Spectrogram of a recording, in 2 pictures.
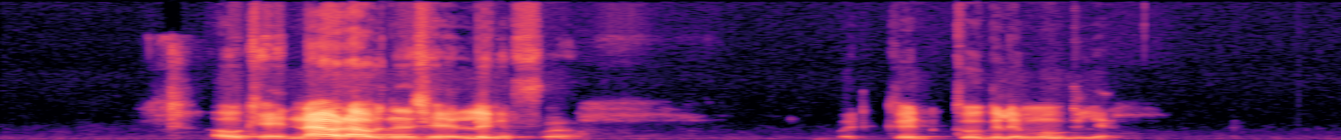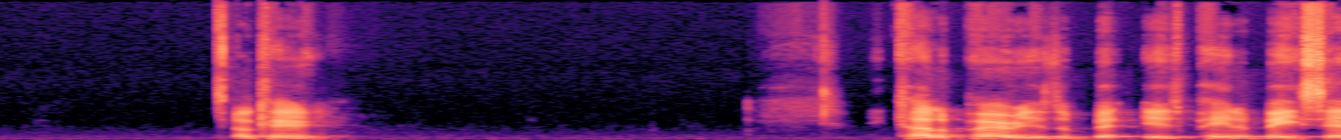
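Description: A young man speaks calmly and close to a microphone, with pauses.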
